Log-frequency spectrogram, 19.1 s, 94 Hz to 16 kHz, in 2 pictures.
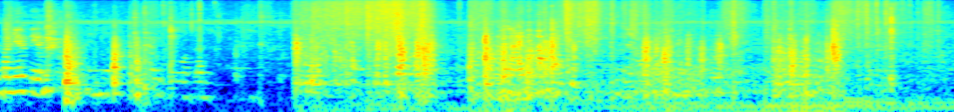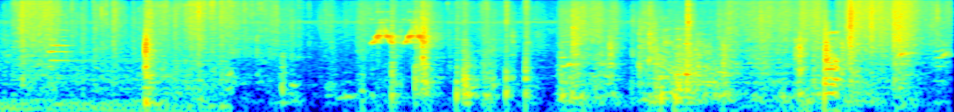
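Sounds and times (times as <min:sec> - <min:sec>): low steady hum: 0:03.0 - 0:12.0
bird chirps: 0:13.2 - 0:14.0.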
